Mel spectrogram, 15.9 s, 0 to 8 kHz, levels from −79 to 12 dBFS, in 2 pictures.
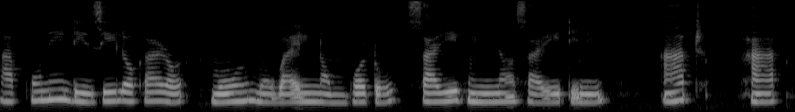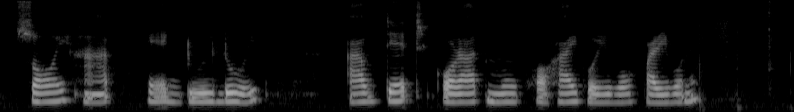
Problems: none marked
